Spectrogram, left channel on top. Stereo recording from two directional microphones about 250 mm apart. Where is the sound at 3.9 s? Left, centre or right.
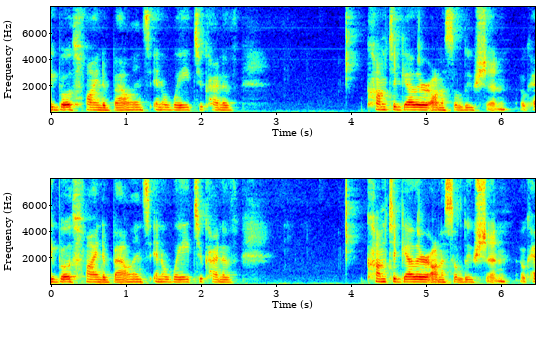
Right.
